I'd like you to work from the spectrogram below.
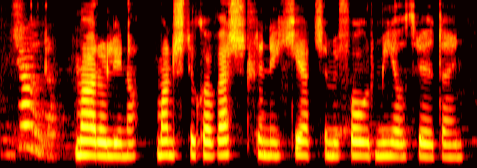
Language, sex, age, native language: Icelandic, female, 11, Icelandic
